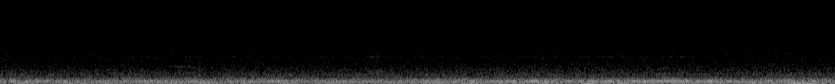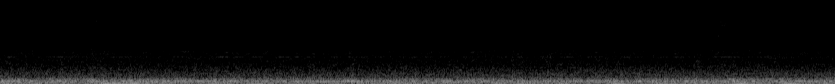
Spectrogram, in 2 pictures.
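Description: Traffic rumbles past outside.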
